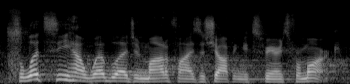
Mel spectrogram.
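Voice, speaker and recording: A man's voice: a little high, lively intonation, a little fast. Dry, methodical Texan presenter man. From Texas, USA. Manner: dry, matter-of-fact, methodical walkthrough. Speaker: company COO demonstrating software. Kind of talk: staged product demo presentation. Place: conference stage in a large hall. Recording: reverberant conference hall.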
